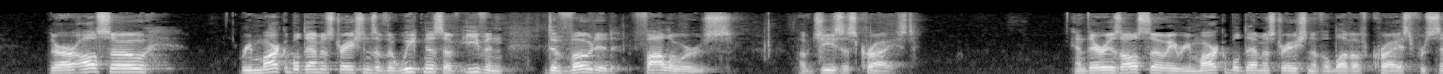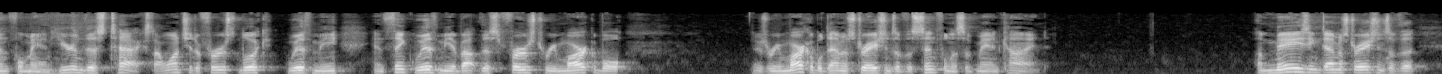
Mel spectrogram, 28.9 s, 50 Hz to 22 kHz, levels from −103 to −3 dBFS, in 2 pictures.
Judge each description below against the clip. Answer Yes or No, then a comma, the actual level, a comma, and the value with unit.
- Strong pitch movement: No, average, 4.3 semitones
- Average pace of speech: No, slow, 130 wpm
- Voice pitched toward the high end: No, low, 130 Hz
